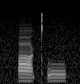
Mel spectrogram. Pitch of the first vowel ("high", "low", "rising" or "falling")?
high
